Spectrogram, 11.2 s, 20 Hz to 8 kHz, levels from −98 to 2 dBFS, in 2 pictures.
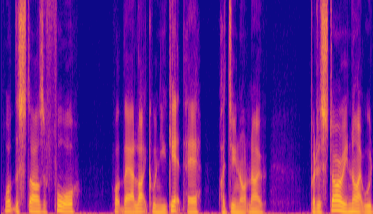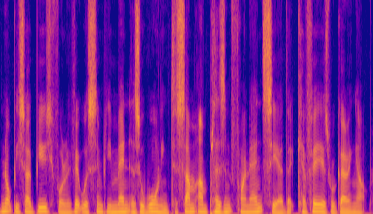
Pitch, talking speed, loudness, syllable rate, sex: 125 Hz, 230 wpm, -19 LUFS, 6.0 syllables/s, male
